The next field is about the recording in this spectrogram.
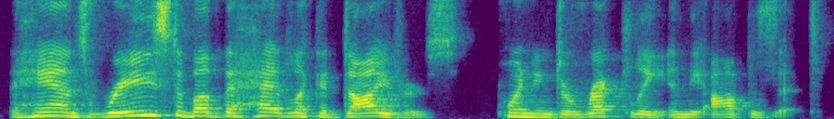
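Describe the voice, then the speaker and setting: A woman serves as the narrator of a radio adventure play. She reads formal storybook prose earnestly, in a mid-pitched voice. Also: brisk, fairly bright tone.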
